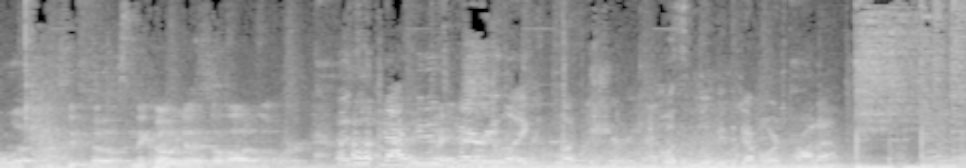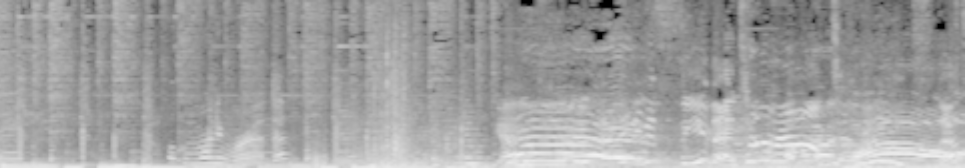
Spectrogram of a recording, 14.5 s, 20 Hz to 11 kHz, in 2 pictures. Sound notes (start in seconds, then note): 6.7 upbeat music; 9.9 fabric rustling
